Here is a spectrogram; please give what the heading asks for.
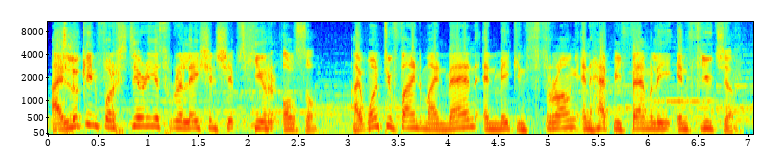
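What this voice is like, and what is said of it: Put-on foreign accent. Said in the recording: “This is so surreal with his accent”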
